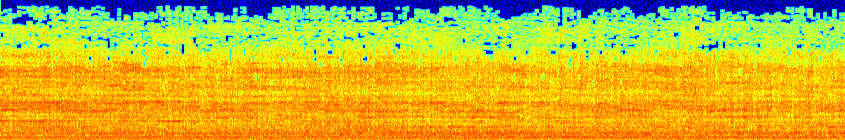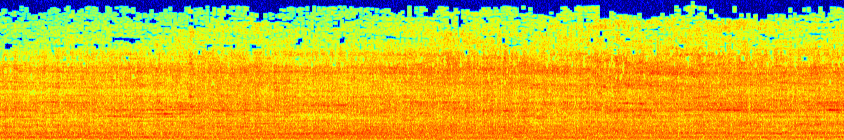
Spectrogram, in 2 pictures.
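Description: A freight train's mixed cars (tank cars, gondolas and hoppers) rolling steadily past at close range, their wheels running on the rails, with a steady high tone running through the noise.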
